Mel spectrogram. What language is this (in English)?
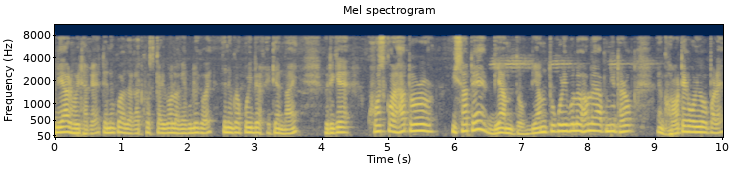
Assamese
